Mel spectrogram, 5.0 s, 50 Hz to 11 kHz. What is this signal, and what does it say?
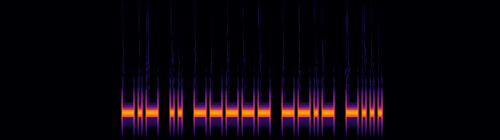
Morse code, heard as a keyed tone, about 30 wpm, 700 Hz. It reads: KI0QB
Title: USA Call Signs - 5 Characters - 3x Character Spacing - 30wpm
